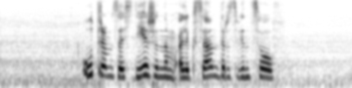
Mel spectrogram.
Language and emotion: Russian, neutral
